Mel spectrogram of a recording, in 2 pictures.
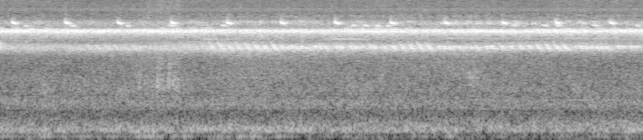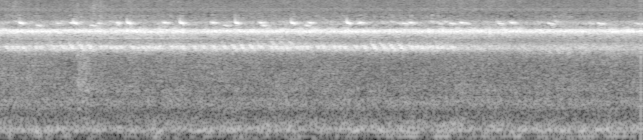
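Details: Night chorus of autumn insects meant for sleep: constant shrill high trills with a faintly pulsing upper layer, even in loudness, over a quiet low background rumble.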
